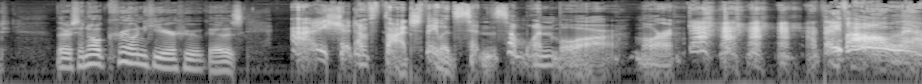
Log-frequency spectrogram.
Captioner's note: cronish laughter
